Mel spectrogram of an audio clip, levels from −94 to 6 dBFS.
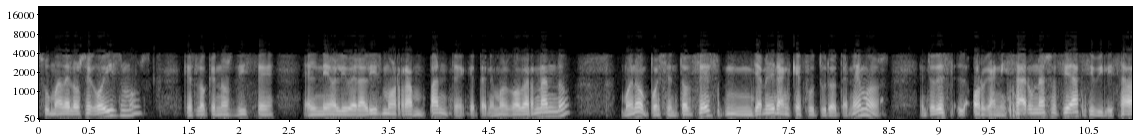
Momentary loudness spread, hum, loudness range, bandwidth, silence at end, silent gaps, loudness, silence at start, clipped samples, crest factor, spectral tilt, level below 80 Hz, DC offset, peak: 8 LU; none; 1 LU; 4.6 kHz; 0 s; none; -24 LUFS; 0 s; under 0.1%; 20 dB; -8.5 dB/octave; -64 dBFS; under 0.1%; -4 dBFS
